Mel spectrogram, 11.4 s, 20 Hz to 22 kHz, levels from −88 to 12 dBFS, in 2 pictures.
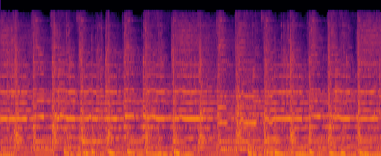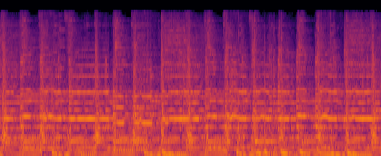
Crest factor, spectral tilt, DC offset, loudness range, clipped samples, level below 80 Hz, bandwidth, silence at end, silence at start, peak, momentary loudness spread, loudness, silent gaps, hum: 12 dB; -4.5 dB/octave; under 0.1%; 0 LU; under 0.1%; -36 dBFS; 16 kHz; 0 s; 0 s; -6 dBFS; 2 LU; -17 LUFS; none; none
